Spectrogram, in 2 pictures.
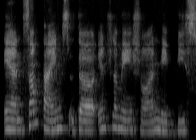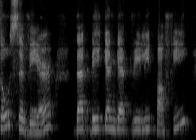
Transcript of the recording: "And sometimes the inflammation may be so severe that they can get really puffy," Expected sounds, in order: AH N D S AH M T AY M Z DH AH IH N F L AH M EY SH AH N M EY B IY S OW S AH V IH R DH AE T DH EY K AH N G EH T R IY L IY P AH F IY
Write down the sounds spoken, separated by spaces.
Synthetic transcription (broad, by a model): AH N D S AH M T AY M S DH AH IH N F L AH M EY SH AH N M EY B IY S OW S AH V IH R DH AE T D EY K AH N G EH T R IY L IY P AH F IY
